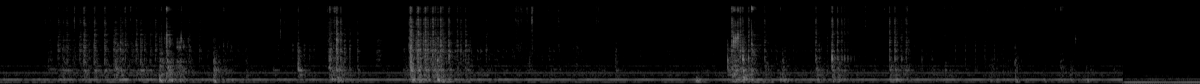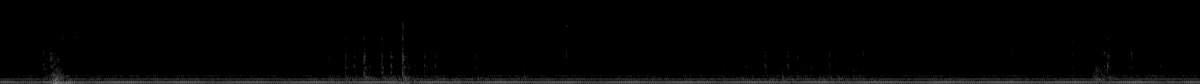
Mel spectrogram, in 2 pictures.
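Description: Irregular light taps and knocks of eggplant slices being set down on a parchment-lined metal baking tray. After an abrupt change to a steady low hum, a pastry brush stirs an oil mixture in a ceramic bowl with faint scrapes and small clinks.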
